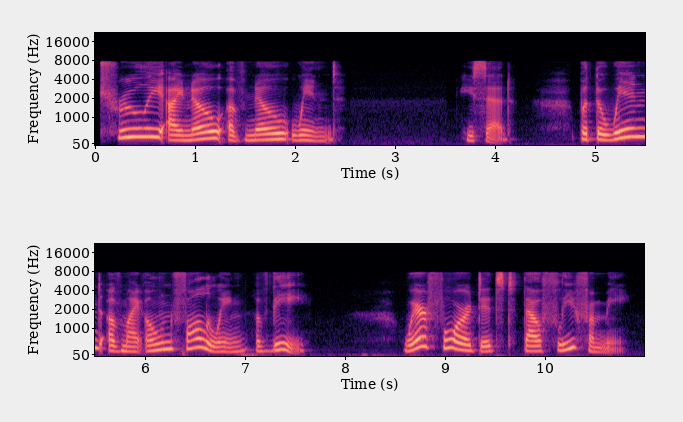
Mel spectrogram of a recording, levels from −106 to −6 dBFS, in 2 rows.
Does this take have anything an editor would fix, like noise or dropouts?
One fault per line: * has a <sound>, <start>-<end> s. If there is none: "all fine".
all fine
